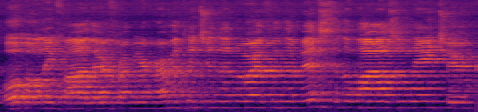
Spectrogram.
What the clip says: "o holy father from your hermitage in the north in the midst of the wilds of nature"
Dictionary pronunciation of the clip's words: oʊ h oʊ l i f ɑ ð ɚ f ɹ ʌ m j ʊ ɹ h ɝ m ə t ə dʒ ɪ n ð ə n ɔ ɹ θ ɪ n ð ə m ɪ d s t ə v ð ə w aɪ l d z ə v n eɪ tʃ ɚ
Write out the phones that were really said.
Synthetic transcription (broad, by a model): oʊ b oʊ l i f ɑ ð ɚ f ɹ ʌ m j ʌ ɹ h ɝ m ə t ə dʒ ɪ n ð ə n ɔ ɹ θ ɪ n ð ə m ɪ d s t ə v ð ə w aɪ l d z ə v n eɪ tʃ ɚ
